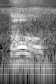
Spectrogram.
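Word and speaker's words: תם: Right, so plain man, plain in the Hebrew, Strong's H8535, pronounced as Tham, which means complete, morally innocent, having integrity.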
